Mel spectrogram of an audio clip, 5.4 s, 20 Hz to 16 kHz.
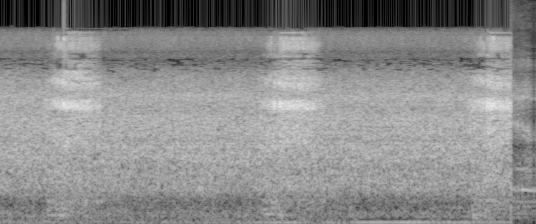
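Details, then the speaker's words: Actively dying patient: noisy, rasping breaths at roughly 27 a minute, showing breathing changes at the end of life. "so trigger warning here is another video that will show you the different types of changes in breathing at the end of life"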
